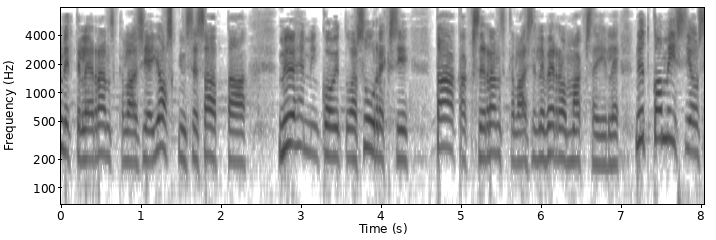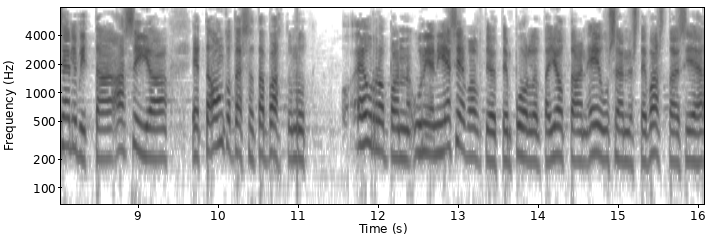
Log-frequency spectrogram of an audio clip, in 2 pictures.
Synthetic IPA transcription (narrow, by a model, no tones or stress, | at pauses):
nːit̪ːelerɑnskɑlɑisiɑjoskinsesɑːt̪ːɑːmyøhemːiŋkoit̪uɑsuːreksit̪ɑːkɑksirɑnskɑlɑisilːeʋerommɑksɑjilːenyt̪komisːioselʋit̪ːæːɑsiɑːet̪ːæoŋkot̪æsːæt̪ɑpɑht̪unut̪ | euroːpɑnunionijæseʋʋɑlt̪ijoit̪ːempuolelt̪ɑjot̪ɑineˑːuːsæːnːøst̪eʋɑst̪ɑisiɑ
